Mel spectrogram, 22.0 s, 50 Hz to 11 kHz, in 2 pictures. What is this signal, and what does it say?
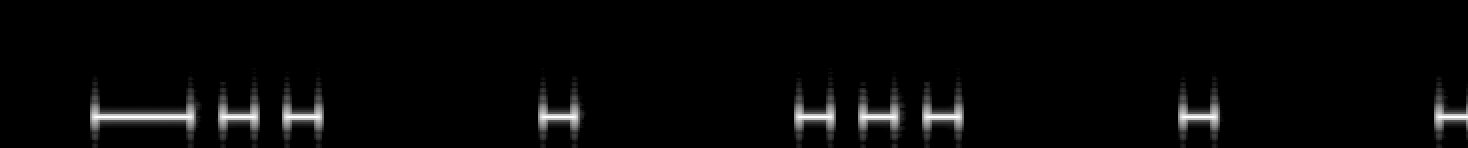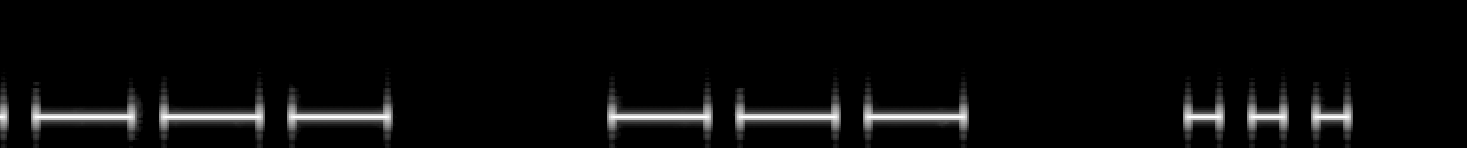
Morse code, heard as a keyed tone, about 5 wpm, spaced as for 3 wpm, 750 Hz. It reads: DESEJOS
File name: arquivos / texto / texto 23 05ppm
